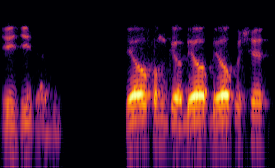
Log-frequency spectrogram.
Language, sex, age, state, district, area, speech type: Sindhi, male, 30-45, Gujarat, Surat, urban, conversation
